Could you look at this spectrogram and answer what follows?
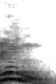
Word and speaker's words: ह्रीं: ऐसे ही ह में आप र फोड़िए, क्या आएगा? ह। र, ह का भी उच्चारण हुआ, र का भी उच्चारण हुआ, र। वही है रिंग। र में बड़ी की मात्रा, अंग का उच्चारण, रिंग।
